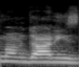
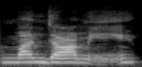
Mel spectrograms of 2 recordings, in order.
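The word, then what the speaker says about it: Mamdani: But it's like all of these people are mispronouncing Mandani's name and I'm just like at what point are we going to realize that it's Mandani and not Mandami?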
